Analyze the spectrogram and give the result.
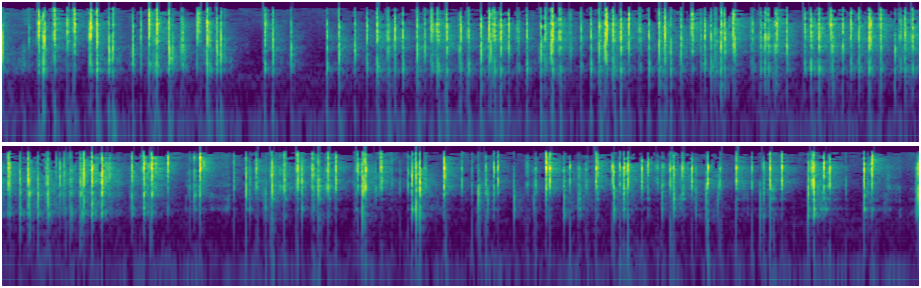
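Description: Long nails tap and scratch across the top and edge of a small round plastic cosmetic jar with a white and brown lid and an orange base, held in both hands. Rapid, dry, bright clicks mix with crackly scratching rasps that stop almost instantly, with very little low end.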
